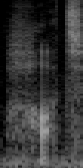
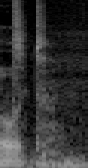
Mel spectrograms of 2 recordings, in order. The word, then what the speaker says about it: Haute: Hot. H-A-U-T-E. Hot. – Oat. – Hot. – Oat like oatmeal. – Oat. – Oat like, Indiana. You ever heard of like oat cuisine? – Hmm. Yeah. – But it's spelled like hot. It's pronounced.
